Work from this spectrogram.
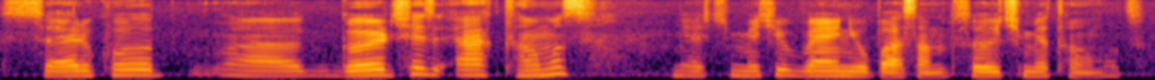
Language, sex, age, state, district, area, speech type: Kashmiri, male, 45-60, Jammu and Kashmir, Kulgam, rural, spontaneous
